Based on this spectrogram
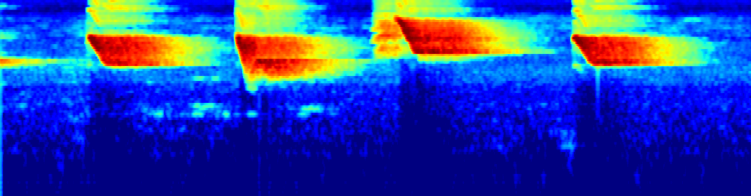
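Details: Brazilian red-cowled cardinal from Pernambuco stock giving its wild five-note song with a 'turril' ending: four strong whistled notes sliding down in pitch, spaced roughly a second apart, clean and without other sounds.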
